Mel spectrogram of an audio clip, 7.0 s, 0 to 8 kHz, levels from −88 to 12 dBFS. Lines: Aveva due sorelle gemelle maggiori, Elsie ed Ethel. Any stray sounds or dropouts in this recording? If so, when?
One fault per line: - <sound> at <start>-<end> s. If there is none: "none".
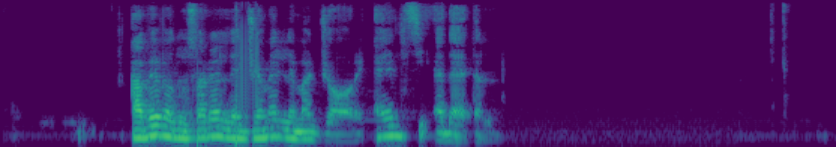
none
